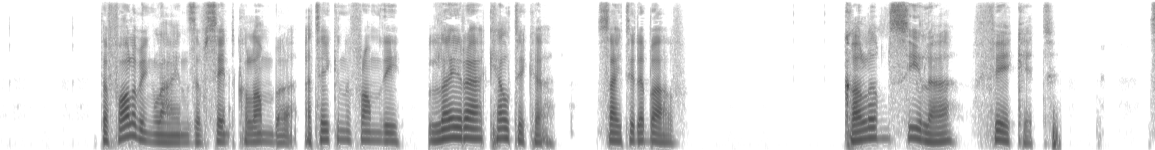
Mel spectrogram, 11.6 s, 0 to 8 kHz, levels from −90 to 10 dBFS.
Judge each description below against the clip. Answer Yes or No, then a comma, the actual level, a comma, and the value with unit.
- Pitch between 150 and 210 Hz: No, low, 120 Hz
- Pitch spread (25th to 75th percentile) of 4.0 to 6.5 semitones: Yes, average, 4.9 semitones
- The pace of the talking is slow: Yes, slow, 90 wpm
